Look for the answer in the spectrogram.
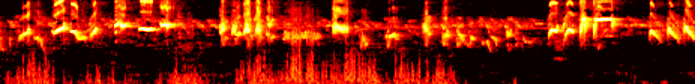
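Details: Mountain white-eye from Mount Slamet, kept after bulk capture and learning wild-style song for ten days, twitters high sliding chirps while loud fluttering and rustling dominate the first half before the chirps return clearly.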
